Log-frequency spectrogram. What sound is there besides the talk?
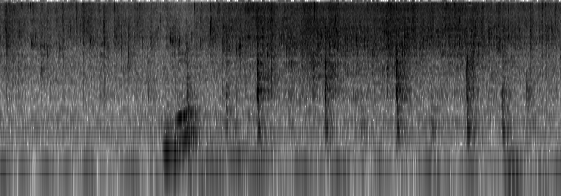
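garlic and chillies frying in oil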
